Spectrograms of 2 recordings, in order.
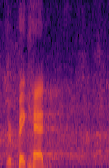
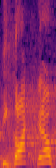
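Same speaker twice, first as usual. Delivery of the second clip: loud, high, heated rant; high, loud rant at a heckler; heated shout; 6 semitones higher, 3 dB louder than usual. Real, not acted. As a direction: yell it at the crowd. Comic yelling at a heckler.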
